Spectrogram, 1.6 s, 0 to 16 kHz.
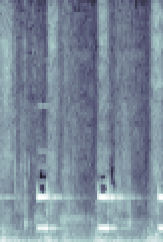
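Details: Steady short electronic beeps at about 100 per minute from a ZOLL AED Pro metronome pacing chest compressions on a training manikin after a shock for simulated ventricular fibrillation: AED CPR metronome beeps.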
